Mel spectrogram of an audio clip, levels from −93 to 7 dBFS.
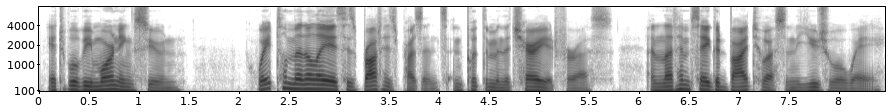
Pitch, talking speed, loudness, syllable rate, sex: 120 Hz, 225 wpm, -20 LUFS, 5.3 syllables/s, male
